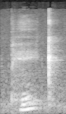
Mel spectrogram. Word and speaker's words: picture: Picture. Now when I say ture, it almost sounds like you're gonna need a CH, but actually the sound ture in picture is spelled with a T-U-R-E.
